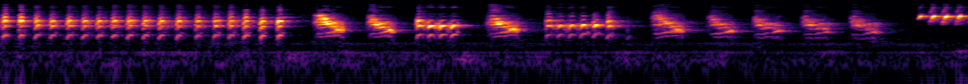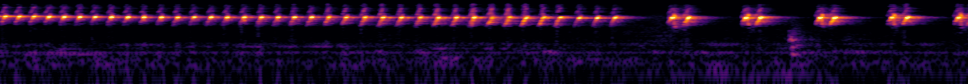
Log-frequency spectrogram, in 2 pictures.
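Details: Champion long-tailed shrike from Madura, its tail feathers still incomplete, singing: rapid harsh chattering and varied squeaky notes, then a long, high, even trill, ending in short sharp repeated phrases.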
